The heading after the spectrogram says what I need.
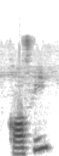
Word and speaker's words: KOFI: created using Android studio my app name is called coffee it's called it's spelled k fi and uh let's now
